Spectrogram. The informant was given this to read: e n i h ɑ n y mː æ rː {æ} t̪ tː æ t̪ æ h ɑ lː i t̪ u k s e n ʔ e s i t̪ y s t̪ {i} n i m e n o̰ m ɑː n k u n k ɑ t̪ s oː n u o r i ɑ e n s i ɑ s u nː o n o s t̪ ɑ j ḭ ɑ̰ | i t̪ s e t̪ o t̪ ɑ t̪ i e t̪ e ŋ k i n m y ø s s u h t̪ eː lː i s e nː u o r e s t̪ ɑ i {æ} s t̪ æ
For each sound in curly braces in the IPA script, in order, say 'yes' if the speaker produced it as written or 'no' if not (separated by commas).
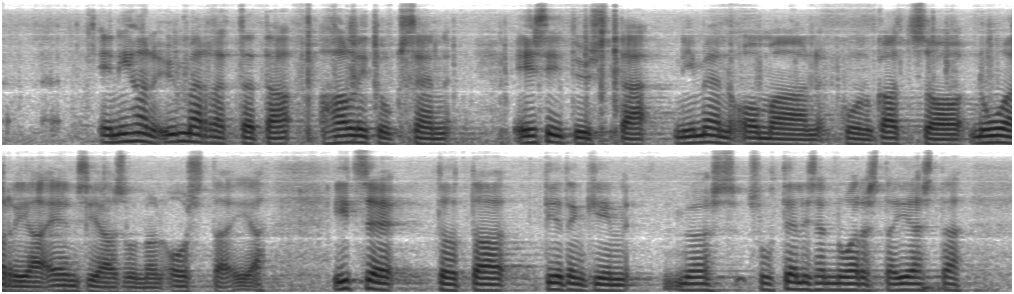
yes, no, yes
